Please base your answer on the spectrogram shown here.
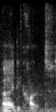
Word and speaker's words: Descartes: Oh, so the S is silent.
